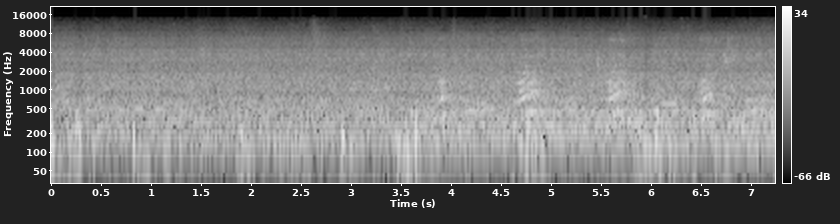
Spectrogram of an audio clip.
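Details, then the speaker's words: Child with fever breathing fast, respiratory rate about 70, SpO2 80% on room air rising to 95% with oxygen; short soft voiced grunts at the end of each rapid breath, classical expiratory grunting suggesting pneumonia, empyema or pulmonary edema. "What is the sound? Are you able to hear the sound? Classical printing indicates an impending responses either pneumonia, empa or pulmonary edema."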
